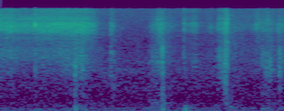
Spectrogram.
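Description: Tarot cards being slid across a cloth-covered table and laid out in a spread: a soft, faint brushing hiss in the first half second or so, then a few light taps as cards are set down.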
